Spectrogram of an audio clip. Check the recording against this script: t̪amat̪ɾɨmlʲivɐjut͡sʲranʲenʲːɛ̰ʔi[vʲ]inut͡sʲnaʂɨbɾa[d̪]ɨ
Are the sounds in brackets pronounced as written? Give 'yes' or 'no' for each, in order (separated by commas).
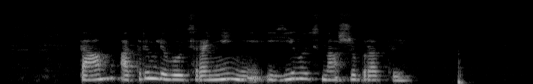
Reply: no, no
